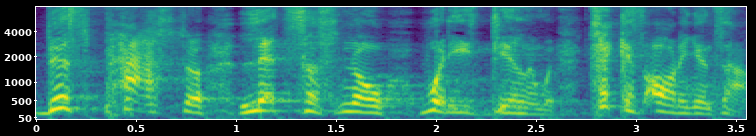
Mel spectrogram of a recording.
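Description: A man's animated voice at a moderate pace, with music in the background. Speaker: pastor. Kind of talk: sermon. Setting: church with congregation. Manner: animated, exhorting the congregation; conversational, preacherly call-and-response. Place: church. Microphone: headset.

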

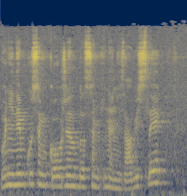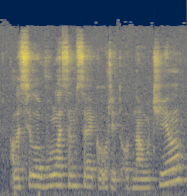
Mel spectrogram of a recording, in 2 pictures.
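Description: Pitched high, a man talks at a moderate pace with ordinary pitch variation. Audible room echo and noticeable background noise fill the recording. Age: 30s. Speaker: writer and traveler vlogger. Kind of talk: dating self-presentation video; travel video narration.

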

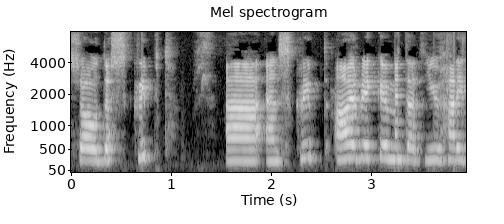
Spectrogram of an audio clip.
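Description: A woman speaks in a raised, projected voice with a bright, sharp tone. Her intonation is monotone and flat, and her pace is fairly slow. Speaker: workshop trainer. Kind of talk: online workshop tutorial. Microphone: video call.

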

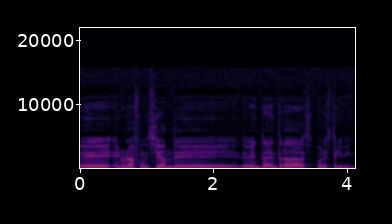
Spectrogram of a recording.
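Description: Speaking very slowly with a Rioplatense accent, a man is heard against a quiet background. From Argentina. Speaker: radio host. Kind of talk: radio talk show. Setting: radio studio. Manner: halting, many fillers. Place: studio. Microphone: studio mic.

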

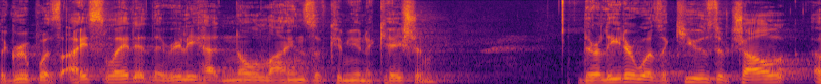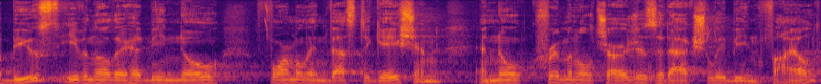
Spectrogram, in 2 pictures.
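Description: A man's medium-pitched voice at a moderate pace, fairly even in intonation, over noticeable background noise. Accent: Canadian. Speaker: pastor. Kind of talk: sermon. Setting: church.

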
